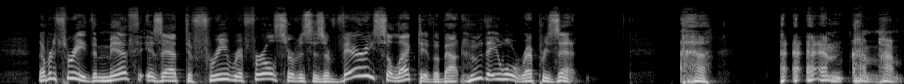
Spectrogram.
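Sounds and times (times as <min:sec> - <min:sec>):
speech: 0:00.4 - 0:05.9, 0:06.8 - 0:09.0
person clearing throat: 0:06.8 - 0:09.0.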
